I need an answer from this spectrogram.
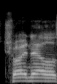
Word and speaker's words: Troianiello: It's Troianiello. Troianiello Cigars. Troianiello. That's how you say it, Chris. Troianiello Cigars.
